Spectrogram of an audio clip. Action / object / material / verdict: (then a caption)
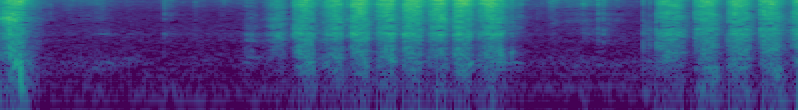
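scrape / acrylic nail and emery file / acrylic / none. A white emery nail file with pink edges is rubbed back and forth across a long, solid acrylic press-on or sculpted nail on a fingertip. A single short stroke is followed by two runs of quick, bright, hissy scratching strokes, separated by a brief pause. The sound is dry and high, with almost no low end.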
